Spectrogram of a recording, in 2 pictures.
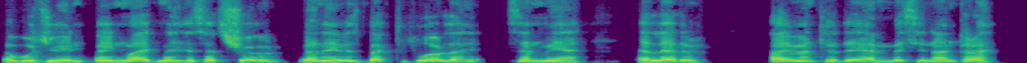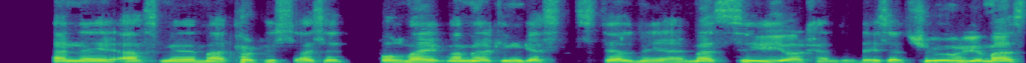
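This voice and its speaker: A man with a Turkish accent speaks at a fairly quick pace in a medium pitch. His tone is dark and mellow, and the sound is dry and close with no echo. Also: ordinary pitch variation. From Turkey. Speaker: tour guide. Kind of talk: interview. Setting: remote interview from Istanbul. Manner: halting.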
